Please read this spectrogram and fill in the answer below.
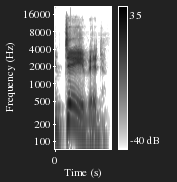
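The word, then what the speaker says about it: D4vd: His name is David, but I like to call him D4 Vid because of the way it's spelled, but his name's David.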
